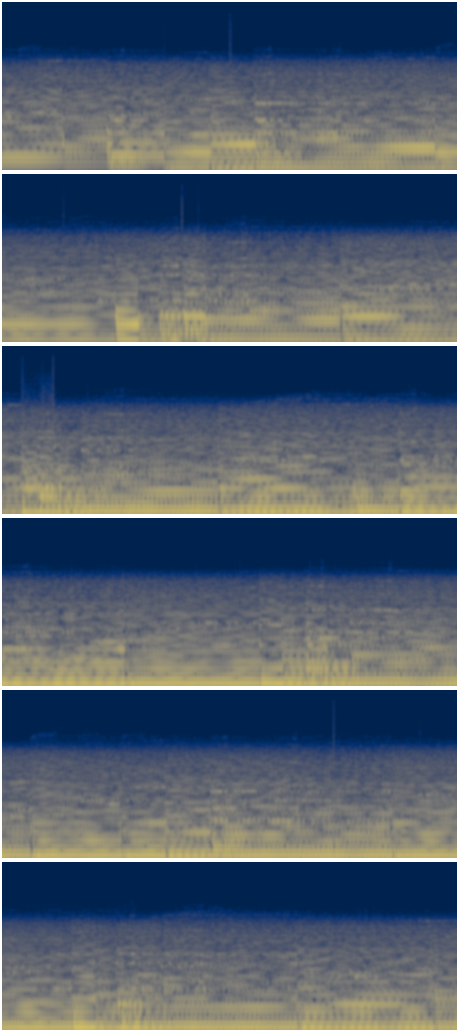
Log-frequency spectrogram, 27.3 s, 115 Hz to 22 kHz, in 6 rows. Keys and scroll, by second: 2.2 ctrl+l.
